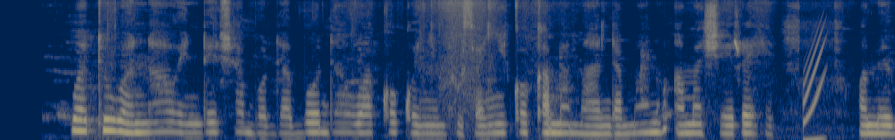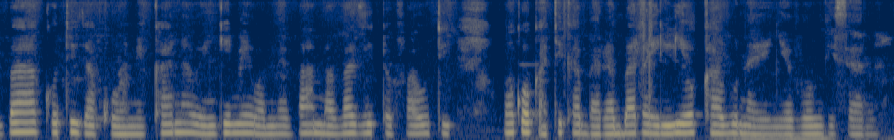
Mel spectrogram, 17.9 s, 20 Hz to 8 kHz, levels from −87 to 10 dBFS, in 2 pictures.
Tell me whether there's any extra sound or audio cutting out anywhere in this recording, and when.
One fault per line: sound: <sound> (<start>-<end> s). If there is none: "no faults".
sound: chirp (8.0-8.3 s)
